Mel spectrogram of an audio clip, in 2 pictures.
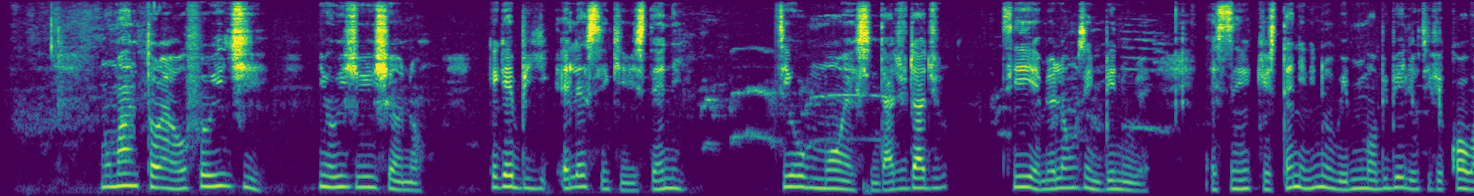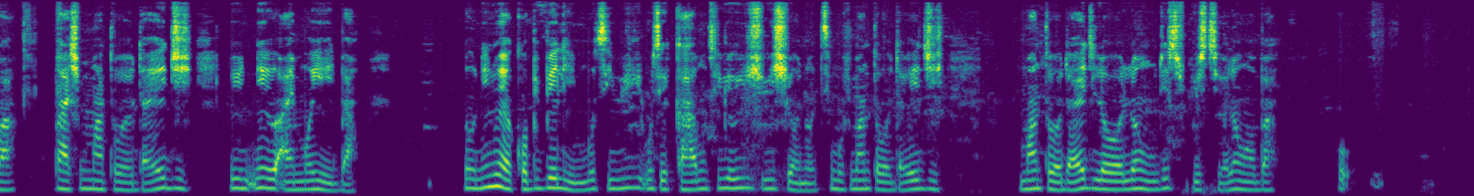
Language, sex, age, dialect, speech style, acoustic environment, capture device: Yoruba, male, 18-24, Nigeria - Lagos Yoruba, relaxed, nature, mobile / Linux / Chrome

